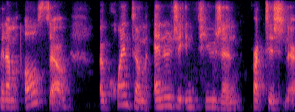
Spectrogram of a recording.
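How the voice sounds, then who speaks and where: A woman speaks in a French accent with ordinary pitch variation. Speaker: mortgage lender and energy healer. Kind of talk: online class guest introduction.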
